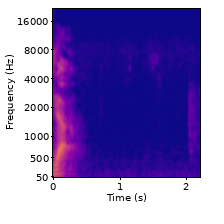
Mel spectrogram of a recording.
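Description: A man's voice finishes a word in the first half second, then near silence: room tone.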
